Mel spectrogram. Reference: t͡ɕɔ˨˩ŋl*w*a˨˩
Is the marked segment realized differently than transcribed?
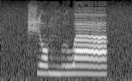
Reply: no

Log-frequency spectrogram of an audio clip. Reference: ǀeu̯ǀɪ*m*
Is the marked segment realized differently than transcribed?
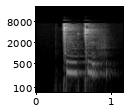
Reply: yes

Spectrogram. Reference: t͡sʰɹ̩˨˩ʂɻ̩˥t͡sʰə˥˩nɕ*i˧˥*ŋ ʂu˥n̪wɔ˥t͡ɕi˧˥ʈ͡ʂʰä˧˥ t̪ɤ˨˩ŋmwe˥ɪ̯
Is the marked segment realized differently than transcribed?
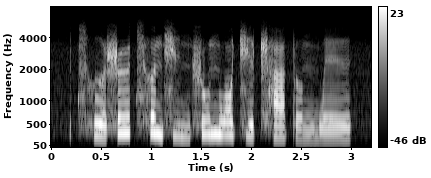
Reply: yes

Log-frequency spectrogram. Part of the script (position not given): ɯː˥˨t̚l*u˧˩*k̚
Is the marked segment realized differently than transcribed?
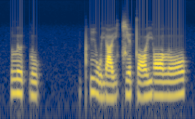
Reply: no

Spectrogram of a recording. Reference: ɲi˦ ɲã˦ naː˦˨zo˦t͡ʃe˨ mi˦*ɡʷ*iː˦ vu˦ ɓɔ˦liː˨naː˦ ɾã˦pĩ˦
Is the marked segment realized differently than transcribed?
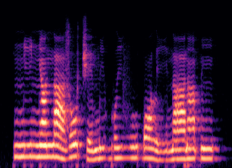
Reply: no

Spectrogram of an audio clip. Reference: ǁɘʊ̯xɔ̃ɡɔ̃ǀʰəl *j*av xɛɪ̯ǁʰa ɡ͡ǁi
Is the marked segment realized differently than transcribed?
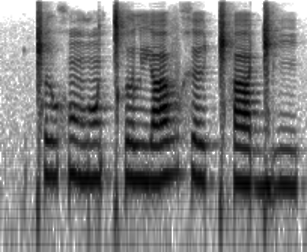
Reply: no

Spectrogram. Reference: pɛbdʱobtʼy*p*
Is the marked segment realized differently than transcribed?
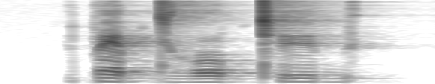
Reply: yes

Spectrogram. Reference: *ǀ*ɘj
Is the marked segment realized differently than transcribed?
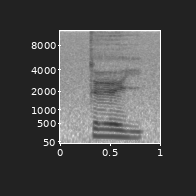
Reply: yes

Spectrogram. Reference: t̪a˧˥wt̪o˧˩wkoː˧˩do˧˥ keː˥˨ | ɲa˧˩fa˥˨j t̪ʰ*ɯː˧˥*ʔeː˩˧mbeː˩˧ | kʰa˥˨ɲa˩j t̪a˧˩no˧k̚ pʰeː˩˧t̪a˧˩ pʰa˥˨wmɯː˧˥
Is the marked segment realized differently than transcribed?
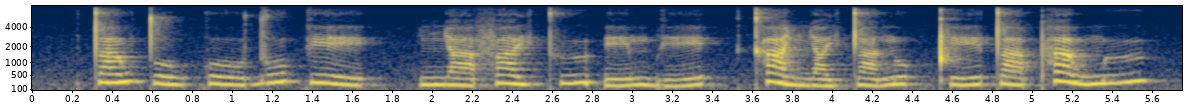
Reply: no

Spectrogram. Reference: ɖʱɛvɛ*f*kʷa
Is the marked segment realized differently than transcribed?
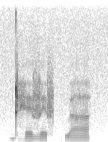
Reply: no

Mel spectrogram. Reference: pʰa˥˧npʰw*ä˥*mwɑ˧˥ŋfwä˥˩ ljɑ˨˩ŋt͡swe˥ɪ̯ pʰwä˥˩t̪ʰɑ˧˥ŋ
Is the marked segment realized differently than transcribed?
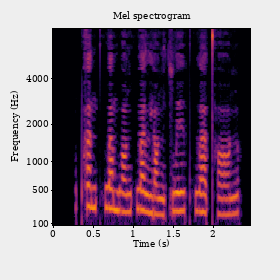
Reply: yes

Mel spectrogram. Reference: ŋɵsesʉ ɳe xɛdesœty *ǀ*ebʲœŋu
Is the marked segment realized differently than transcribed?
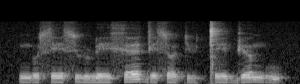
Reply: no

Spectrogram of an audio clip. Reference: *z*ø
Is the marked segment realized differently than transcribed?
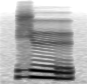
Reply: no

